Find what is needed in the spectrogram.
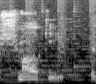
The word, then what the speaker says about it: Schmalke: My last name is Schmalke. It's spelled S C H M A L K E dot com.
